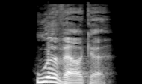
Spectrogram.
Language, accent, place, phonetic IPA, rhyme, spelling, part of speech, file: German, Germany, Berlin, [ˈuːɐ̯ˌvɛʁkə], -uːɐ̯vɛʁkə, Uhrwerke, noun, De-Uhrwerke.ogg
- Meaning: nominative/accusative/genitive plural of Uhrwerk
